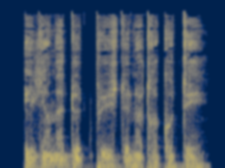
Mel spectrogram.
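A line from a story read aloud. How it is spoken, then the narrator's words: Murmur. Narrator (French): murmura-t-il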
